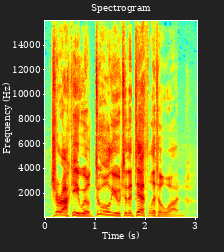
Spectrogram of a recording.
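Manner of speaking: furious, wrathful, enraged and menacing delivery. Narrator voicing Jiraki standing up to answer a threat, enraged Jiraki voice. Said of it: "enraged. He says".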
